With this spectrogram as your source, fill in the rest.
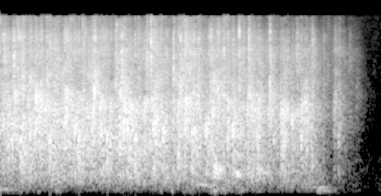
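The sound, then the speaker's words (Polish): A crowd claps loudly in a dense, steady burst of applause that holds for a few seconds, then quickly tapers off into silence, welcoming children's author Grzegorz Kazdebka. “Wielkie brawa.”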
